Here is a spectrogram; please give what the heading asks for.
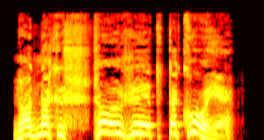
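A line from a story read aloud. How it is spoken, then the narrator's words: Sudden angry menacing exclamation. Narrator (Russian): Грозно и внезапно воскликнул рассердившийся Ордолеон Александрович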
